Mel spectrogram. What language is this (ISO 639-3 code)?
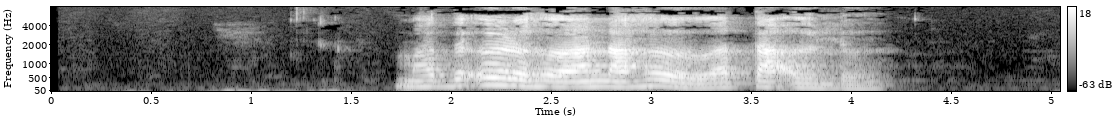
dru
